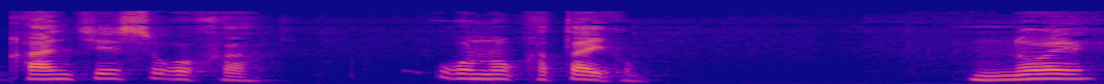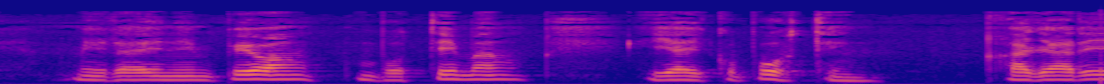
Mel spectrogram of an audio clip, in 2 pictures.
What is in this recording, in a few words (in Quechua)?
good news quechua norte de bolivia apolo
